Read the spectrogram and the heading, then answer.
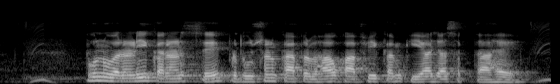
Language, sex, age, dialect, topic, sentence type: Hindi, male, 18-24, Awadhi Bundeli, agriculture, statement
